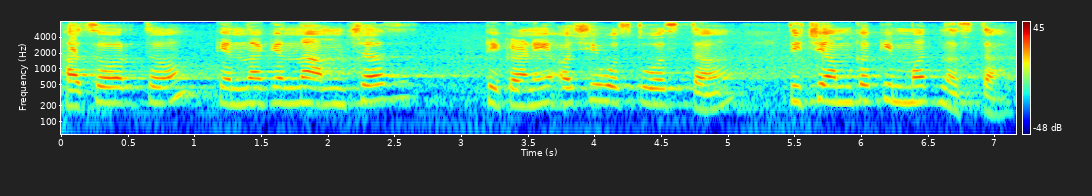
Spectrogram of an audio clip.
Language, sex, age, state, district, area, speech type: Goan Konkani, female, 45-60, Goa, Bardez, urban, spontaneous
